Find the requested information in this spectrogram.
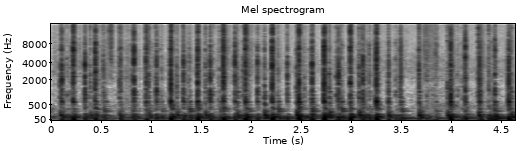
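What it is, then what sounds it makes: Plastic ring-shaped bottle. Fingertips and nails tap and scratch the textured, speckled face of a large black, donut-shaped, hollow plastic bottle with a red cap. A rapid, irregular stream of short, dry taps carries a deep, hollow thump under each hit, with faint bright clicks and soft scratching between them.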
